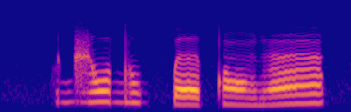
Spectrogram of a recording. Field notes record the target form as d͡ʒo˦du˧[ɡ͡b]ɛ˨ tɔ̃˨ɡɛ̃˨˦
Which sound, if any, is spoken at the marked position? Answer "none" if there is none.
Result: k͡p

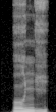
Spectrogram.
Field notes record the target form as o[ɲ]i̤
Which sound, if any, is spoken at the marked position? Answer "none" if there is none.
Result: ɲ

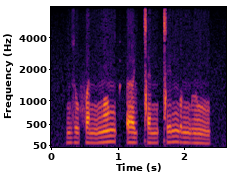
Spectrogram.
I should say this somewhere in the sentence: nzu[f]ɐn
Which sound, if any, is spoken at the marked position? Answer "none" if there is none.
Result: f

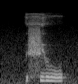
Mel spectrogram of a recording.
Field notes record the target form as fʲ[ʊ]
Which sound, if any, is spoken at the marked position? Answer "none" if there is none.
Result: u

